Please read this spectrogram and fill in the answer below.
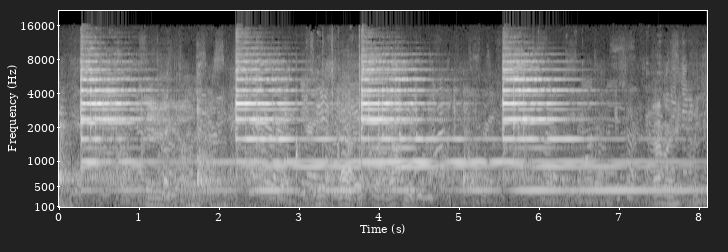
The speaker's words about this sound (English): Yesterday afternoon at 2:22, a crowd gathered high on Mount Sequoyah around an old belfry, taking turns ringing the bell in observance of the center's 100th anniversary.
